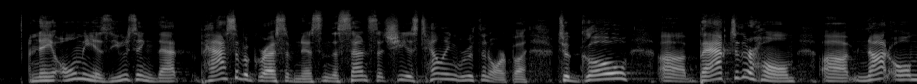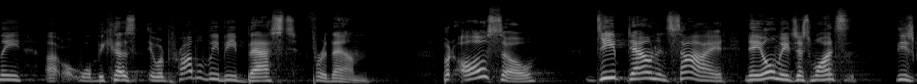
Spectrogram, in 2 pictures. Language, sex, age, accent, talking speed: English, male, 40-59, American, 145 wpm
